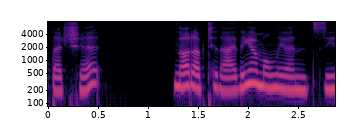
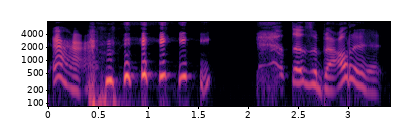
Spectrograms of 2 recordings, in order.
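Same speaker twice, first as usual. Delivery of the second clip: usual speaking voice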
